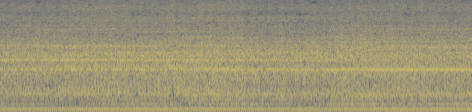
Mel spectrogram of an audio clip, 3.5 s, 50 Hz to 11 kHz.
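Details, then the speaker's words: Oliver 1550 diesel tractor after injector rebuild and valve adjustment, nearly at operating temperature: steady, smooth idle with no misses; exhaust much clearer with slight color, considered fixed. "well as you can see it's running a lot clearer now it's still a little bit of uh color to the exhaust it's just about up to temperature"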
